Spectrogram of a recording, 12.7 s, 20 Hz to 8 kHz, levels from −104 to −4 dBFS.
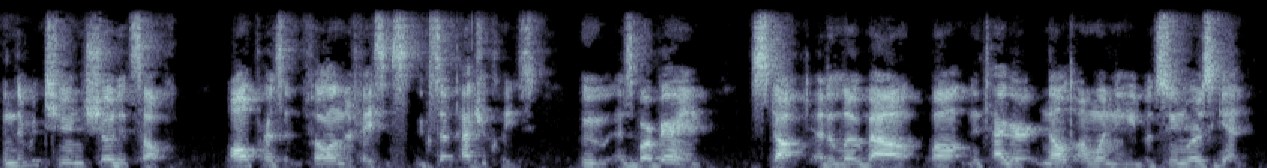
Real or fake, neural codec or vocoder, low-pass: real; none; 7.2 kHz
